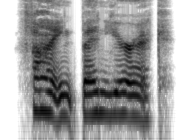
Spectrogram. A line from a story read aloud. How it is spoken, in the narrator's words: rasping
